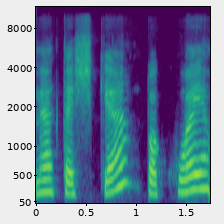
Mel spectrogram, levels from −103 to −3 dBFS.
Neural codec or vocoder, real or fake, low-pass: vocoder, 22.05 kHz, 80 mel bands, WaveNeXt; fake; 9.9 kHz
